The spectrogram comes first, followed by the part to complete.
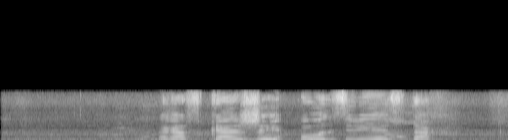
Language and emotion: Russian, positive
